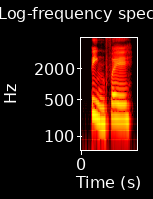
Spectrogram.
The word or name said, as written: 并非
